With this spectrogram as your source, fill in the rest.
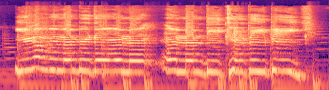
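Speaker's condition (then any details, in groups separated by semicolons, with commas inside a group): Cerebral palsy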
